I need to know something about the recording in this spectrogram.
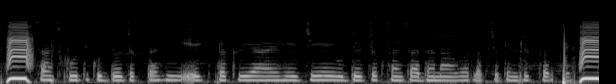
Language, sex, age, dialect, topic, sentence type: Marathi, female, 25-30, Varhadi, banking, statement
